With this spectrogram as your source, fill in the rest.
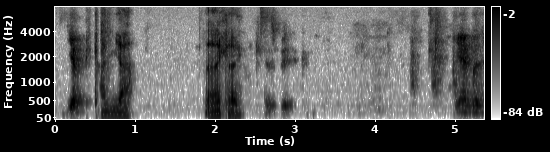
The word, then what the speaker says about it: picanha: Yeah, this NH is a bit of a pain in Portuguese. Okay, so it becomes like a double N nearly. Yep. Picanha.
